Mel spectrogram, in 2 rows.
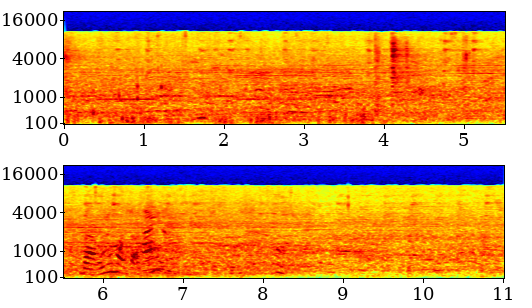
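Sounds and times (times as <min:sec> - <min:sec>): murmur of distant voices: 0:00.0 - 0:11.0
outdoor background noise: 0:00.0 - 0:11.0.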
